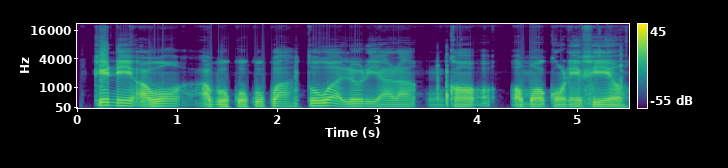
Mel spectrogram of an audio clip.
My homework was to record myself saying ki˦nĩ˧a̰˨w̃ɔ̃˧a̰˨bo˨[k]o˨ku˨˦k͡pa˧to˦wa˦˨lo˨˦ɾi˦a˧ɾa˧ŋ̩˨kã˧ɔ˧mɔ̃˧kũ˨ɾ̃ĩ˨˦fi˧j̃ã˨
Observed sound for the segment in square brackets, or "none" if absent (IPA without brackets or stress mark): k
